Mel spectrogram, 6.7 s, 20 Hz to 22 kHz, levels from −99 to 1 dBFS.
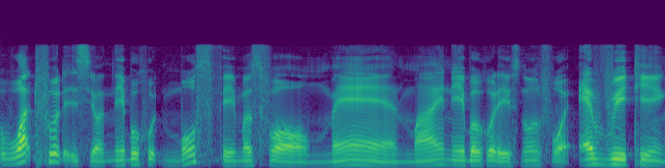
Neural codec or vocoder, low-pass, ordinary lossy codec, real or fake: none; 7.2 kHz; none; real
